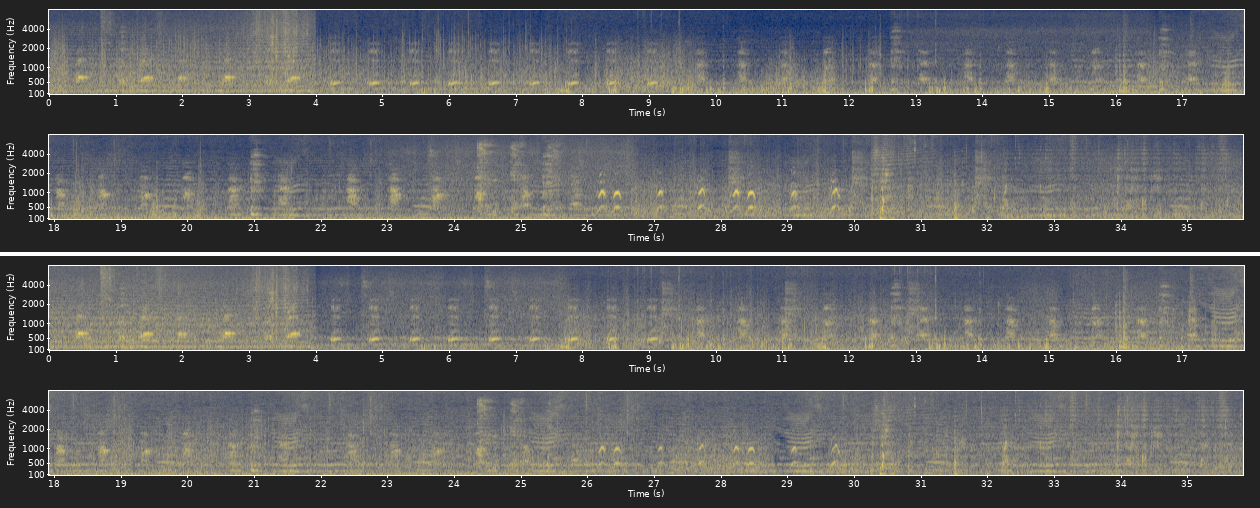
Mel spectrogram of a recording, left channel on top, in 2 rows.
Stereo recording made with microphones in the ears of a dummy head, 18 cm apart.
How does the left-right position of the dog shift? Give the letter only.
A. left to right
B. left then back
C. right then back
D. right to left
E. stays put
B.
